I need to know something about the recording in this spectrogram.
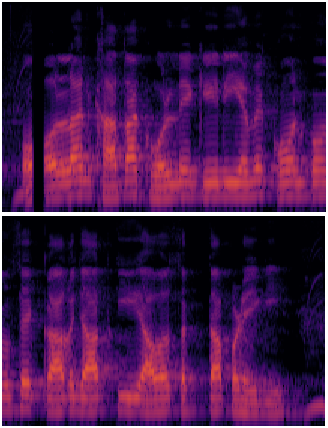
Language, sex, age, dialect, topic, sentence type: Hindi, male, 25-30, Kanauji Braj Bhasha, banking, question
